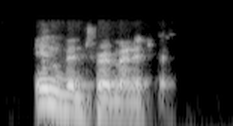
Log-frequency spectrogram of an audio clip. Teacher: The stress is in the in.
